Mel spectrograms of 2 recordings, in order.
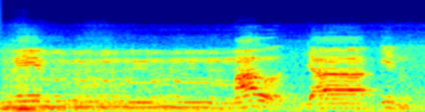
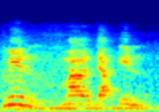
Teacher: nun matinya diidghamkan, dimasukkan ke dalam huruf mim. Tulisannya min maljain, tapi bacaannya yang benar adalah mim maljain. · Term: bacaan idgham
